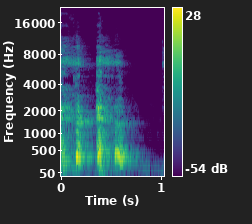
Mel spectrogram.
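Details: Adult woman with an intense, persistent cough and little sleep while detoxing and doing a 48-hour fast: three harsh, forceful coughs in quick succession, then quiet.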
